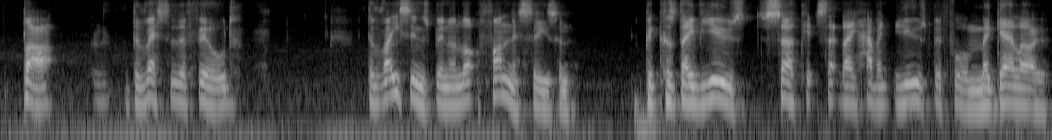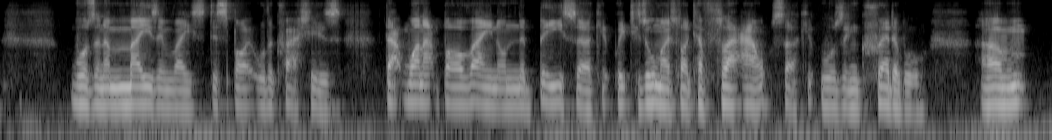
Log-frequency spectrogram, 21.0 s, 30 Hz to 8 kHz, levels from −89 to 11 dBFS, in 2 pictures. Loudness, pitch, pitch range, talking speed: -29 LUFS, 125 Hz, 115-135 Hz, 150 wpm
